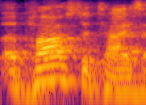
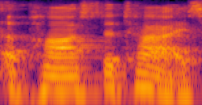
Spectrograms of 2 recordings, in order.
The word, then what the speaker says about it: apostatized: time they mispronounce it so it's apostatized I had to learn that early on as a um as an apologist for the LDS church but it is apostatized and so that's what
